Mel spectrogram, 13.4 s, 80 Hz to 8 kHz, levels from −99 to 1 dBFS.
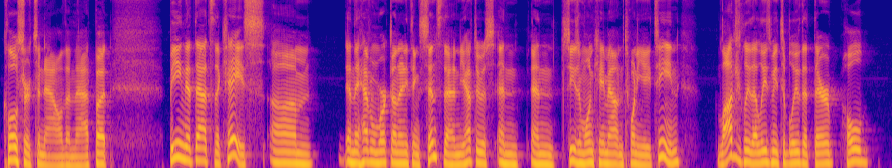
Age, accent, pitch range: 20-39, American, 125-155 Hz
